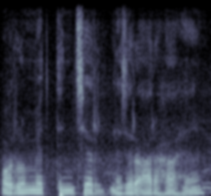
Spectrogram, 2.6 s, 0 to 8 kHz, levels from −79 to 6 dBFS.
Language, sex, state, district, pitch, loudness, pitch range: Hindi, male, Arunachal Pradesh, Papum Pare, 125 Hz, -18 LUFS, 120-125 Hz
